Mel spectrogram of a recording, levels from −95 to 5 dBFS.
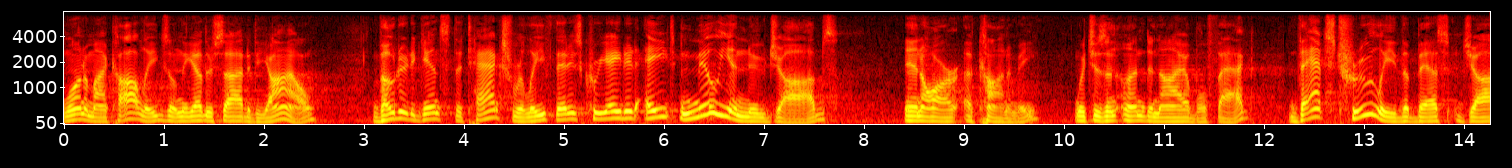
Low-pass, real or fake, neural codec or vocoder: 7.2 kHz; real; none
